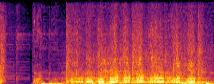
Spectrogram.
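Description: A car engine at high revs with tyres squealing, loud over the backing music; it starts suddenly about half a second in after a short drop in the sound.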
